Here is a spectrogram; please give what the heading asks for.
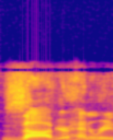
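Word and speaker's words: Xavier Henry: Zavier Henry is how he pronounces his name.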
